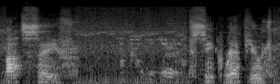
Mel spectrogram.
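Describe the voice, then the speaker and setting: Grave ancient warning recording in a game, really slow, broken up, buried in loud noise. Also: male voice, a little high, fairly even intonation. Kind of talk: video game voice acting, fragmented announcement. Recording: very noisy, degraded radio-like transmission.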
